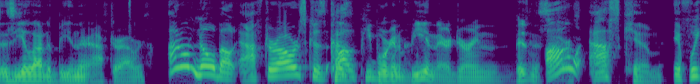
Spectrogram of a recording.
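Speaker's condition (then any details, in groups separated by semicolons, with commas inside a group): No condition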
